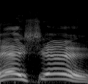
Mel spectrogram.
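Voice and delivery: put-on high dog voice with Bronx New York accent.

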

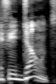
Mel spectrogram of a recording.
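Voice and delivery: heavy stress on the word "don't".

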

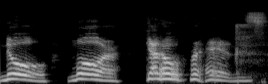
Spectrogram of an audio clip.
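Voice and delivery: stern, firm, scolding, barked delivery. Retelling a match where one wrestler choked another: imitating Andre the Giant yelling. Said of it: "legit choking Hogan in a corner and yelling".

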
